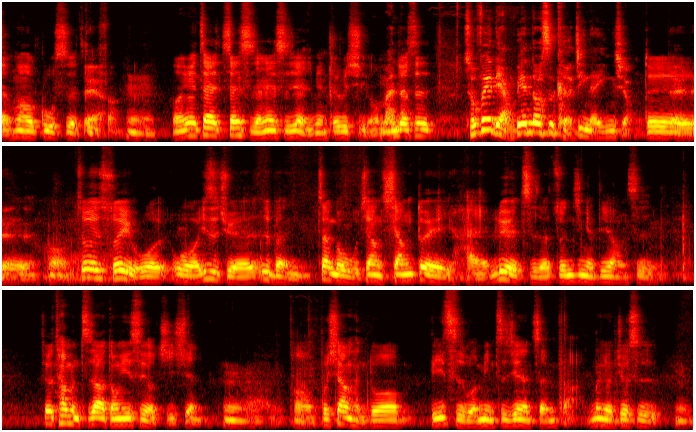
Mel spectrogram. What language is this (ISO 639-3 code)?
zho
